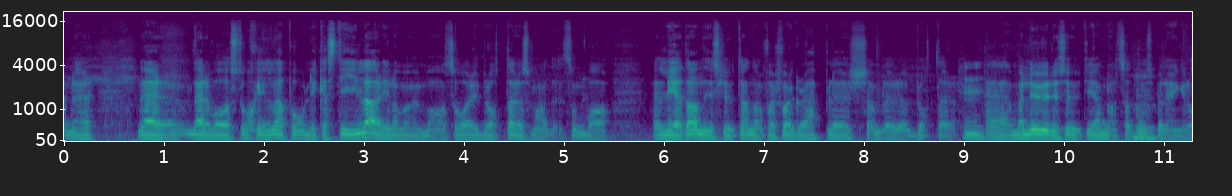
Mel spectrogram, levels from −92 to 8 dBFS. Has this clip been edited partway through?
yes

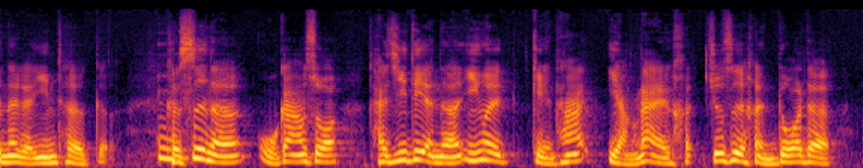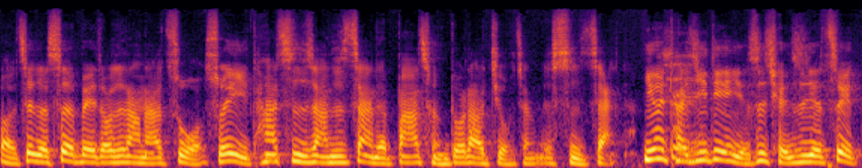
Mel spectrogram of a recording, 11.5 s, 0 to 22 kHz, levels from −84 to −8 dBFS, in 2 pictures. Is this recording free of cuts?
no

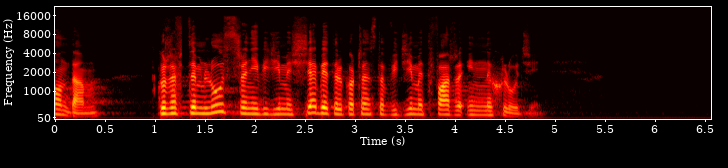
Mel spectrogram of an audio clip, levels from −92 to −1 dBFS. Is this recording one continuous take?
yes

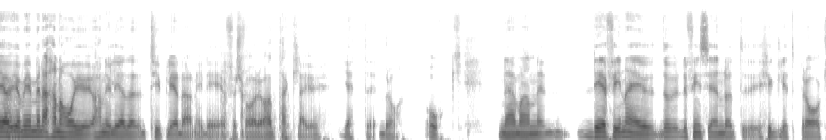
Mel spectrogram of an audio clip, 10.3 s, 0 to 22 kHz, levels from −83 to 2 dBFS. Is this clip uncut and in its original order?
yes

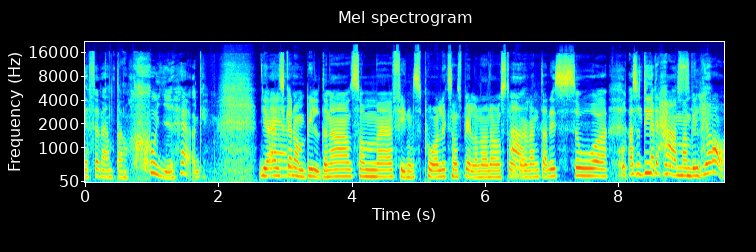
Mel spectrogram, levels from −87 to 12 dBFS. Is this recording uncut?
yes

